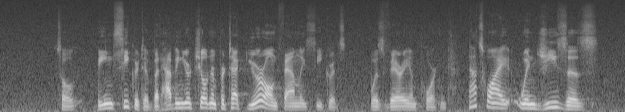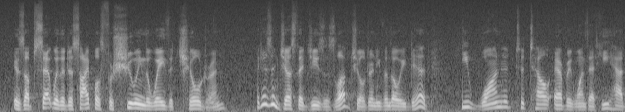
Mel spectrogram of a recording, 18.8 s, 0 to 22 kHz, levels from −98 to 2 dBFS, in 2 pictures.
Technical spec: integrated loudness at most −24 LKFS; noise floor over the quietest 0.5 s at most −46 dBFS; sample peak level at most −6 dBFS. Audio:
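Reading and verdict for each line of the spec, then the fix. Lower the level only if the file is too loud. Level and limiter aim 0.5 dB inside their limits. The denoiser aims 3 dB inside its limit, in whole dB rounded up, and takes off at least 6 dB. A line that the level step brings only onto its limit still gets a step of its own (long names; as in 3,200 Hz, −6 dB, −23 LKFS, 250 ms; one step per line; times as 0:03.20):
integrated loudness −21.0 LKFS: out of spec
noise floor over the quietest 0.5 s −44 dBFS: out of spec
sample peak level −5.0 dBFS: out of spec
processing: level −3.5 dB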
